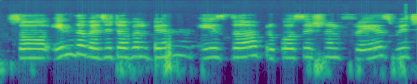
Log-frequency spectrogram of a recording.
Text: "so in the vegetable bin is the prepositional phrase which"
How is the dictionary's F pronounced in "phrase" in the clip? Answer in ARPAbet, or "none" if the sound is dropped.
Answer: F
